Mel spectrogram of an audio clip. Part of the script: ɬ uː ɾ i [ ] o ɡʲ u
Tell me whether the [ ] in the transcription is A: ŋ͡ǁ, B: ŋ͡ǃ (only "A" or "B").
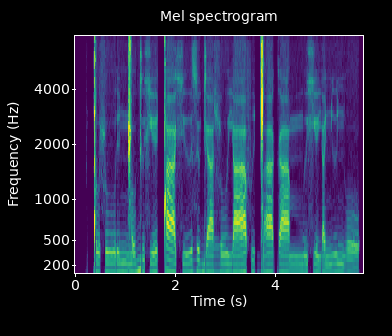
A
